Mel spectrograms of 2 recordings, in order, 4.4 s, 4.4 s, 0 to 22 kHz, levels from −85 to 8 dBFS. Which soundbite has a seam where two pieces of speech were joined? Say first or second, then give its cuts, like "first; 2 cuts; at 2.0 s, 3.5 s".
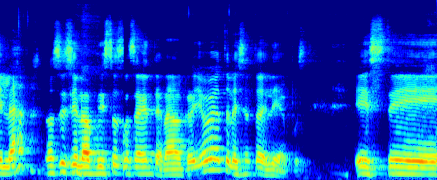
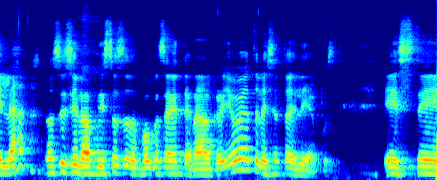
first; 1 cut; at 1.2 s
